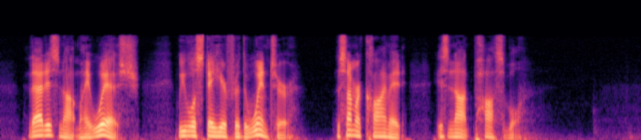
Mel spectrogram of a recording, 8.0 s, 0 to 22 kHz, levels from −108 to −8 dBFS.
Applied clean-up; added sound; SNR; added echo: none; none; none; none.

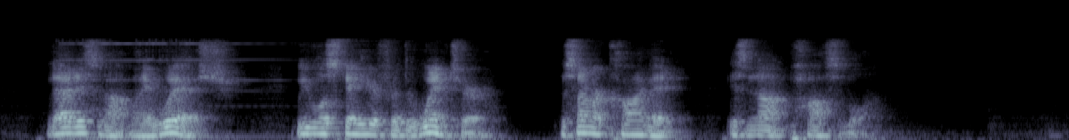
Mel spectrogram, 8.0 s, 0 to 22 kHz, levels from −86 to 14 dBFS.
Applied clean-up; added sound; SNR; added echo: neural separator model SepFormer DNS4.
